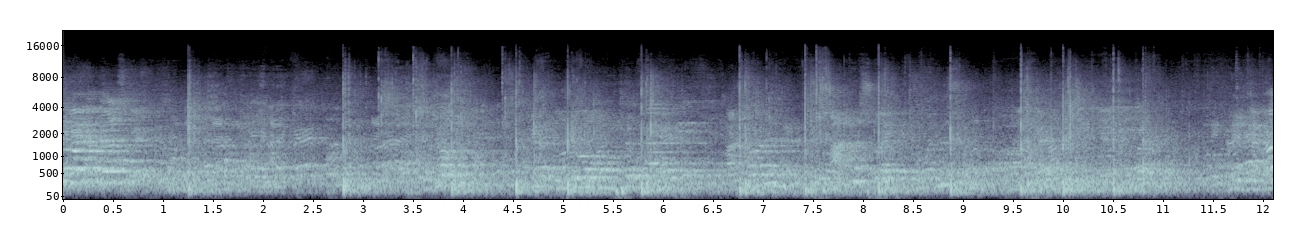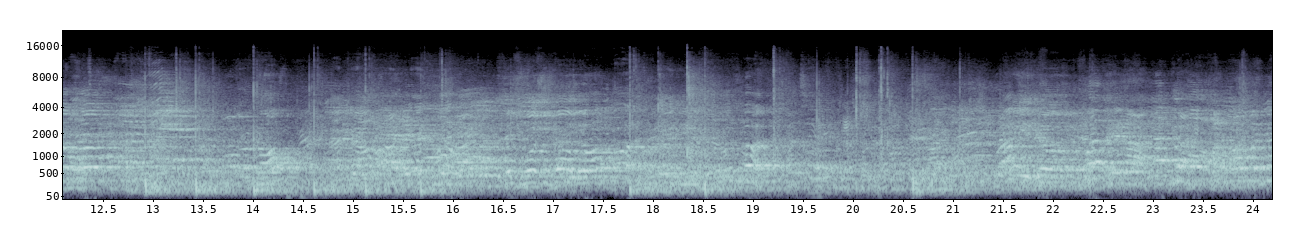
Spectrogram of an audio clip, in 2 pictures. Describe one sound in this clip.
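A basketball bounces on a wooden gym floor, echoing in a large hall.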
